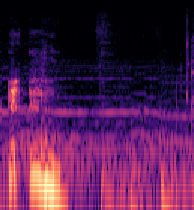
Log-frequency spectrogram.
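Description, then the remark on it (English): A man clears his throat into a microphone with a couple of rough, guttural rasps in quick succession, followed by quieter breathy vocal noises trailing off. “I can't get on this goddamn microphone and not clear my throat.”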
